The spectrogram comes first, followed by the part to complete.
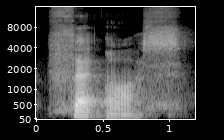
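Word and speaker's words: Θεός: letter is a the a Theta makes a th sound like we would find in the word thin and the Greek word I have there is the word for God so that would be pronounced Theos Theos the next letter is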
